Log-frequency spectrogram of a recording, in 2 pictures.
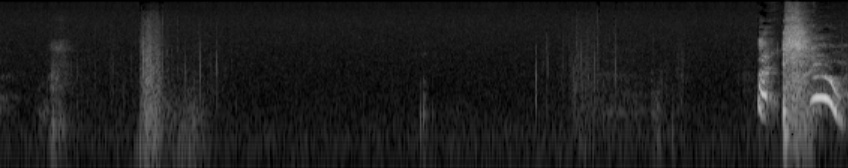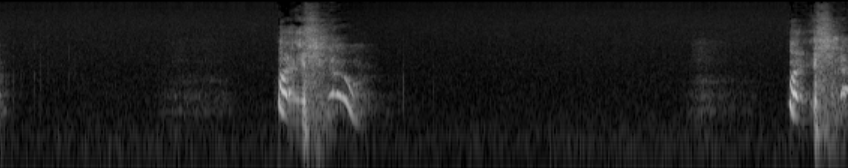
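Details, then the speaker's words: Adult with a cold describing itchy, uncontrollable sneezes: three loud, forceful sneezes a few seconds apart, with quieter breaths between; a repeated sneezing fit. "It's cold sneezes and they are so itchy and so big that I can't stop Achoo! Coming out like that."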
